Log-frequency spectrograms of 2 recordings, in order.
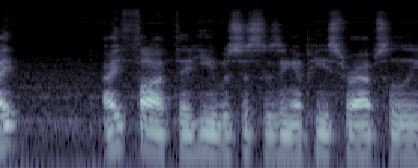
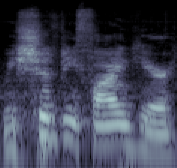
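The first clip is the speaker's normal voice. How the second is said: usual speaking voice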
